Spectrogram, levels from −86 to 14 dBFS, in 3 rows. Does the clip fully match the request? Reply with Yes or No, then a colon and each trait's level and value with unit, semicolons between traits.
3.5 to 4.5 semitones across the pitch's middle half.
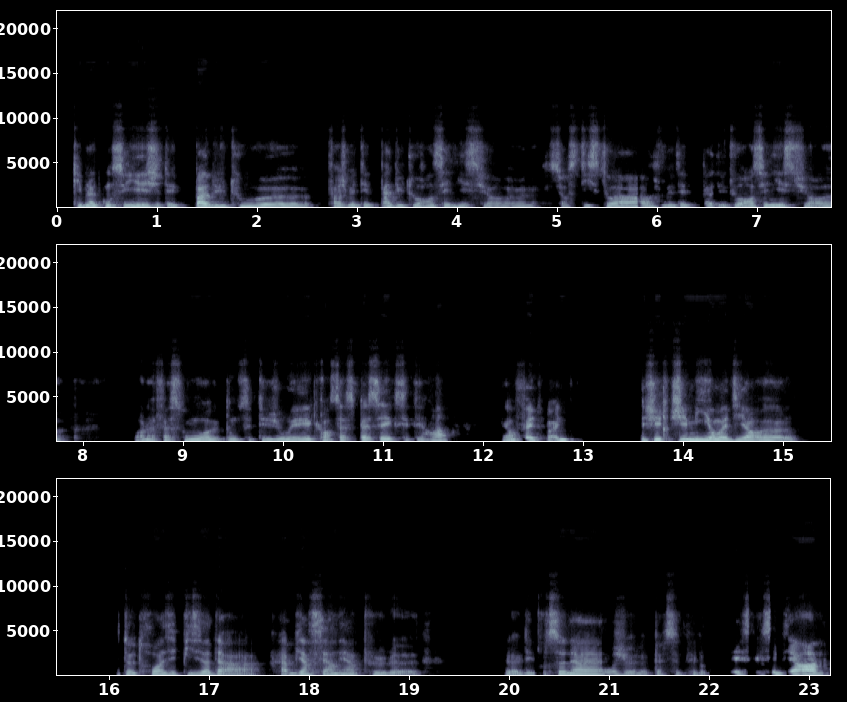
Yes: average, 3.9 semitones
